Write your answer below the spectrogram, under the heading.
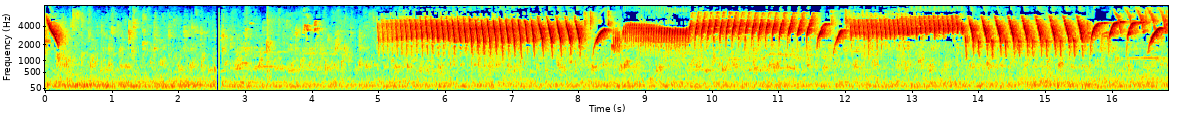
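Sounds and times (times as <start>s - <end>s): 
canary singing with buzzy rolling trill: 0.0s - 0.5s, 5.0s - 16.8s.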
